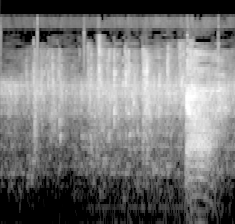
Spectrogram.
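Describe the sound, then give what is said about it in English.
Water splashes and trickles in a steady, uneven patter, then a louder splash near the end as someone scoops or drinks from it. “Yeah, that water looks good. Have some.”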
